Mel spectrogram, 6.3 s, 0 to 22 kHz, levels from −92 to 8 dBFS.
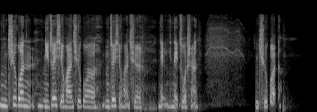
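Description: Speech with a block size mismatch (truncated) throughout: each block's tail is dropped, giving a 50 Hz buzz and delivery about 1.16 times fast at near-normal pitch, consistent with 1024-sample blocks. A spectrogram shows vertical seams every 20 ms; the waveform shows matching jumps.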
